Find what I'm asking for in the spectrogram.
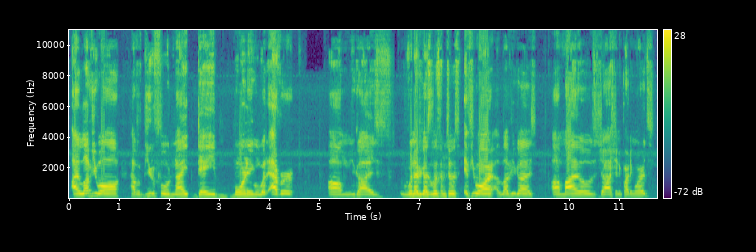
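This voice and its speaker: A man's voice: on the high side, flat delivery, measured pace, a little mellow, poor audio. A man hosting a casual podcast, loose and profane, rambling with lots of fillers. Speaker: podcast host.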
